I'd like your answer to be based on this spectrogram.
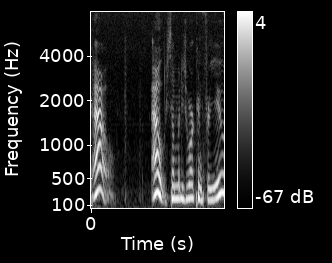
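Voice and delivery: surprised, taken-aback, caught-off-guard disbelief. Retelling a man's reaction on learning someone works for her, imitating surprise. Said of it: "he was just very surprised".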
